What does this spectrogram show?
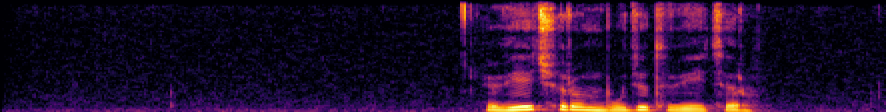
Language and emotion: Russian, neutral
